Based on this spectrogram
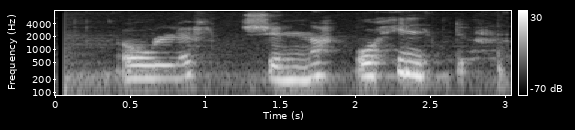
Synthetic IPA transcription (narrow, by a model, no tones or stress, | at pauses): oːwlʏɾ̥ | sʏnːaɔɣhɪlt̪ʏɾ̥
